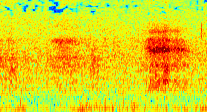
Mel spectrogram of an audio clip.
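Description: Wind rumbling on the microphone, with a man breathing close to it; the clearest breath comes about one and a half seconds in.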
